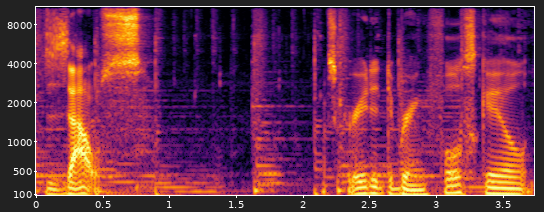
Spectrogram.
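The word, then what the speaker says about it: SSAWS: Perhaps spring, summer, autumn, winter, snow, pronounced Zaus.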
